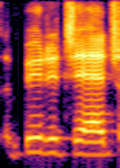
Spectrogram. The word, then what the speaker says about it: Buttigieg: I'm guessing if you were speaking Maltese, which apparently he's from Malta, which is a teeny tiny little country in the Mediterranean that's got their own language, then yeah, he might be pronouncing it different. So I think Buttigieg is Anglicization.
